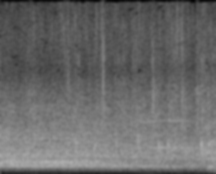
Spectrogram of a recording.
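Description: Audience applauding, the clapping easing off slightly toward the end.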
